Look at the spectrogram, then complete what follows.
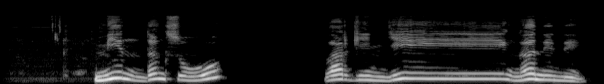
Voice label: УЛЬЧСКИЙ У меня хорошо идут дела; Мин’дэнсэу ларгиндии ганыны.

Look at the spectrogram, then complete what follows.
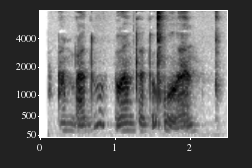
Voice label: НАНАЙСКИЙ Тигру в тайге хорошо

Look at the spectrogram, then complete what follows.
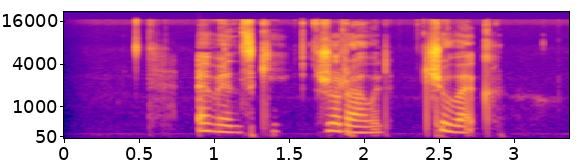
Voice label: эвенский журавль

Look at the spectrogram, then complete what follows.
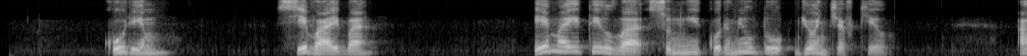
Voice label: свадьба эвенкийский

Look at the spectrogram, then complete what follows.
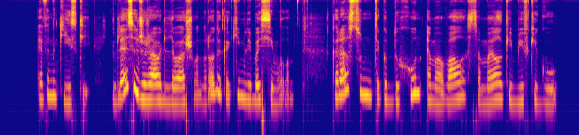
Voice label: эвенкийский предложение

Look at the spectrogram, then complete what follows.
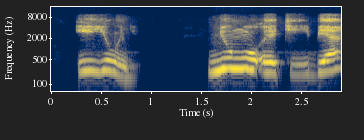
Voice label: июнь, удэгейский

